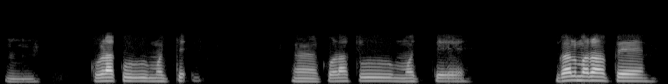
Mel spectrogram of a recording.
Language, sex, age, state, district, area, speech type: Santali, male, 18-30, Jharkhand, Pakur, rural, conversation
